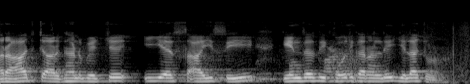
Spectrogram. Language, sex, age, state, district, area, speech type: Punjabi, male, 30-45, Punjab, Shaheed Bhagat Singh Nagar, urban, read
